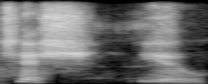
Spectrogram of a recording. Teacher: we pronounce as if the second s is an H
